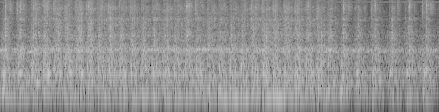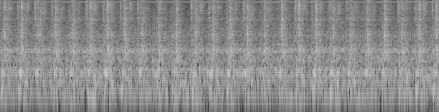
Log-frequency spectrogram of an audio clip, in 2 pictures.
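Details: CNY computer embroidery machine serviced from Banjarnegara, Central Java, that arrived with its motor (dinamo) not turning at all and the bobbin case missing; steady needle clack about three strokes a second, no grinding or misses, one colour finished. Normal stitching.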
